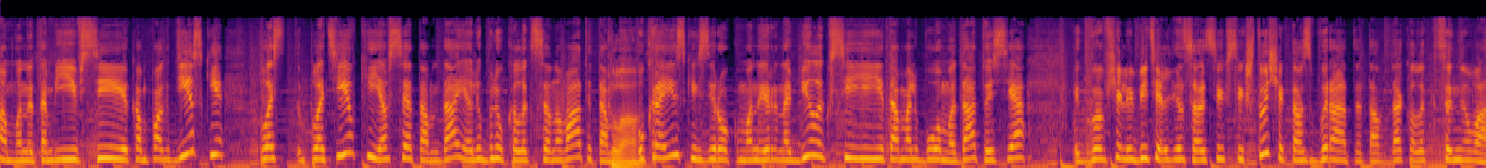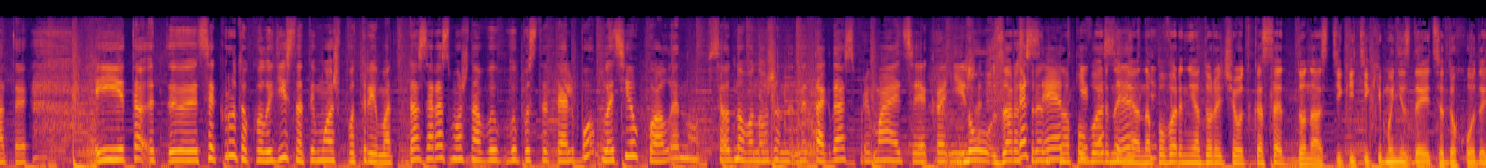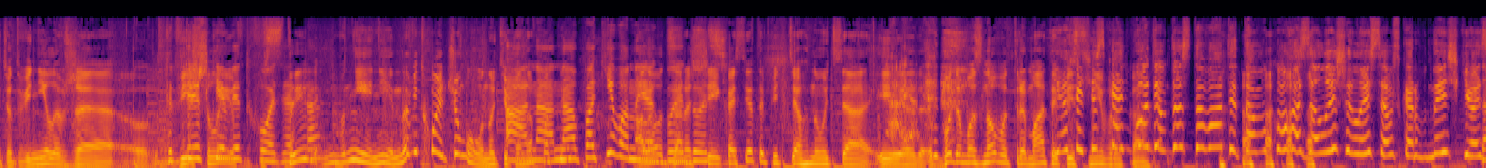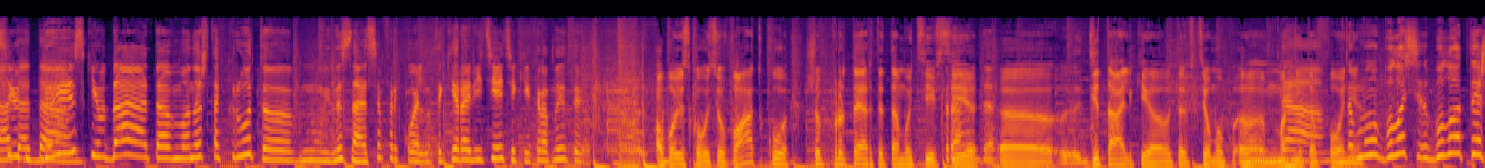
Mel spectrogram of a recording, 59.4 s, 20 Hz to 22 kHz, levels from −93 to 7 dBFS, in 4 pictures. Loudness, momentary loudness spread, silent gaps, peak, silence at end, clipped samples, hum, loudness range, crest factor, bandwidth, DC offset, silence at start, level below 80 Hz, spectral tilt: -16 LUFS; 5 LU; none; -4 dBFS; 0 s; under 0.1%; none; 2 LU; 12 dB; 14 kHz; under 0.1%; 0 s; -32 dBFS; -5 dB/octave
